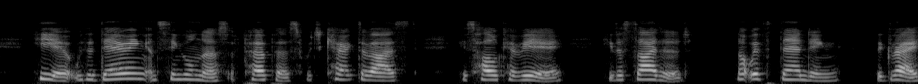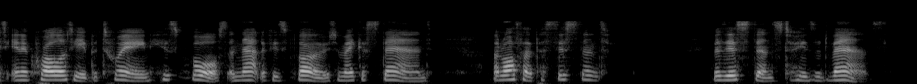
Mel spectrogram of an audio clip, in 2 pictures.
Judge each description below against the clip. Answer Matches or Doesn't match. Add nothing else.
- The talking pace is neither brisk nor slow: Doesn't match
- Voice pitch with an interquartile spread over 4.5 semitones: Doesn't match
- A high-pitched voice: Matches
